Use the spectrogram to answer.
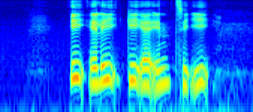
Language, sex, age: Danish, female, 36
